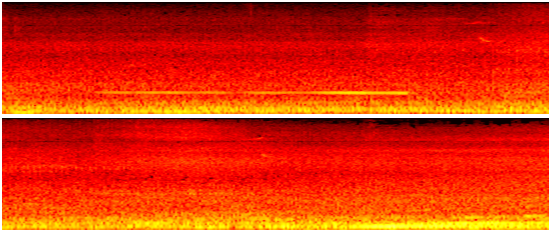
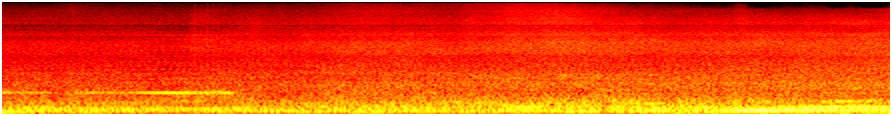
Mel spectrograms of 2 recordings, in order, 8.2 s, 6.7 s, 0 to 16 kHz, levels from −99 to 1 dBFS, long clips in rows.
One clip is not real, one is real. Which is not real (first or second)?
second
